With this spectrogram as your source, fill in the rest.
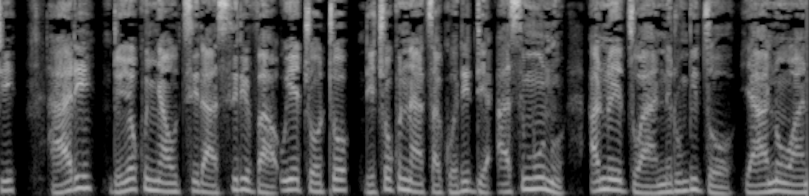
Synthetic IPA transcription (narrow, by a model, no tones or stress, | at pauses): ɦaɾindo̞jo̞kuɲaut͡siɾasiɾivʱaʔuje̞t͡ʃo̞to̞nde̞t͡ʃo̞kunat͡saɡʱo̞ɾidʱeʔasimun̤u | ano̞ed͡zwane̞ɾumbid͡zo̞jaːno̞waːna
